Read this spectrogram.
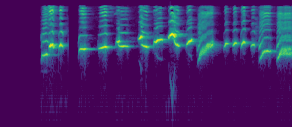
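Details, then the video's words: Juvenile male White-rumped shama in spotted trotol plumage, practising its song: a run of clear whistled notes, slurred upward and downward, with a fuller, burry phrase near the end and short whistles closing, in quiet surroundings. "Suara murai TROTOL belajar bunyi GACOR"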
